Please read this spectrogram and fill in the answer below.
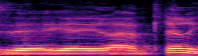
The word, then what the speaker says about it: Yair Antler: My name is Yair Antler.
